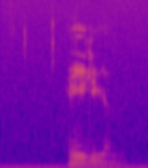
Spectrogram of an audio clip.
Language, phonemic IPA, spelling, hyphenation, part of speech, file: Dutch, /ˈɦeː.li.ʏm/, helium, he‧li‧um, noun, Nl-helium.ogg
- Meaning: helium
